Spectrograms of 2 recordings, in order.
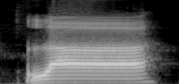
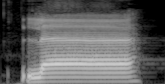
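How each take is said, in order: First: It is said with open, unsmiling lips. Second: It is said with open lips in a slight smile. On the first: "Kalau kita lafalkan buka mulutnya tanpa senyum" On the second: "Kalau dia dilafalkan sambil senyum tipis-tipis"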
